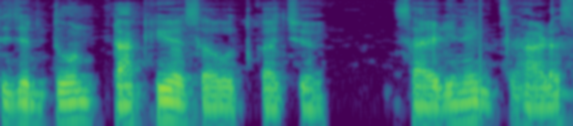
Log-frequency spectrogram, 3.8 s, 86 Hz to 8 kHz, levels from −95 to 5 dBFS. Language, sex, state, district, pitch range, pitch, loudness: Konkani, male, Goa, North and South Goa, 90-100 Hz, 90 Hz, -22 LUFS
